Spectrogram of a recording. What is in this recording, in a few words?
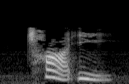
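"诧异", Mandarin Chinese; chinese-flashcards; hsk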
